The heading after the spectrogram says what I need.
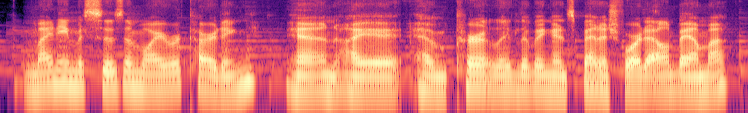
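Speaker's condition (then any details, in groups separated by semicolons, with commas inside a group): ALS; prescribed ventilator, mouthpiece ventilation for daytime deep breaths; lungs not fully expanding, harder to breathe out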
